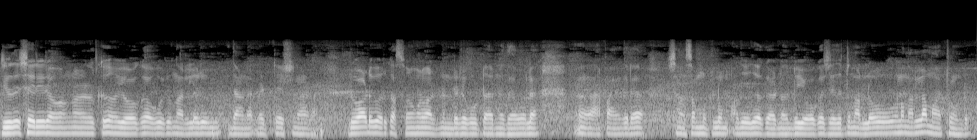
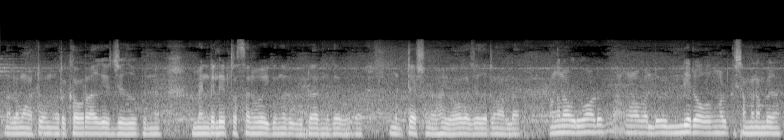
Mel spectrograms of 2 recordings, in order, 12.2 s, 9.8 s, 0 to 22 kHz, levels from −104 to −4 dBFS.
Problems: constant background noise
